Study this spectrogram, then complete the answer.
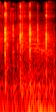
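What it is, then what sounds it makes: Paint marker with mixing ball rattling inside. A plastic acrylic paint marker is shaken so the small mixing ball inside knocks around to mix the water-based pigmented ink. Six quick, bright clicking taps are heard, evenly spaced and dying away almost instantly, which is the normal rattle of the ball doing its job.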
